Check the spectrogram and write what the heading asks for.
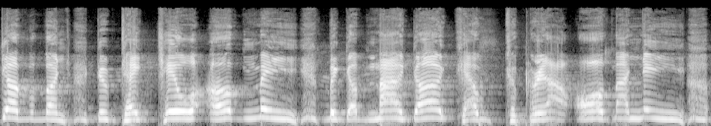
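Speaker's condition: Cerebral palsy; first word at age five

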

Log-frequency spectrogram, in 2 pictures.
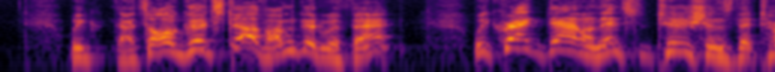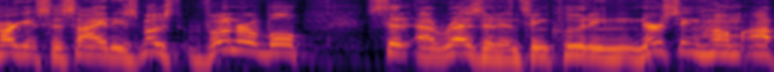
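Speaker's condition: No condition

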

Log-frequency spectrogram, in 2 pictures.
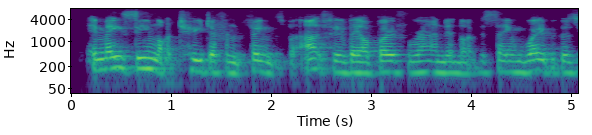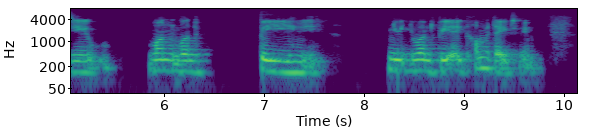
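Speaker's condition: Stammer; stammer since first word, last speech therapy six years ago; no speech therapy for six years; avoided words when planning TEDx speech, now openly discloses stammer at start of speeches; repeated words, prolonged sounds

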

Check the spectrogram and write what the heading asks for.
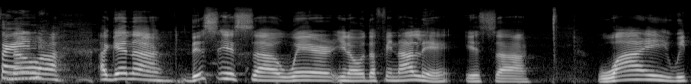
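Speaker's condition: No condition

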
